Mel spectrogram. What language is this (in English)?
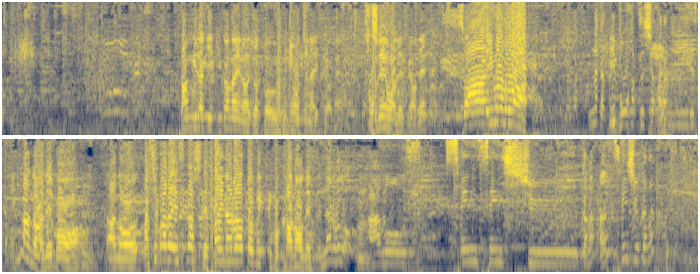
Japanese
